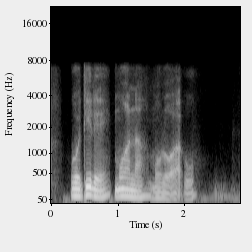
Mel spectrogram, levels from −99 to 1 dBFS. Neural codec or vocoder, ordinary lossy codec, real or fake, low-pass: codec, 16 kHz in and 24 kHz out, 0.9 kbps, LongCat-Audio-Codec, fine tuned four codebook decoder; Opus, 16 kbps; fake; 7.2 kHz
